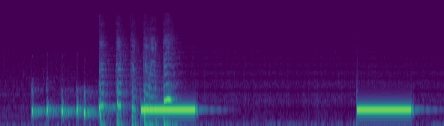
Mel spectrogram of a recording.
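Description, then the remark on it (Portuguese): Phone keypad beeps and clicks lead into a ringing tone: a steady one-second tone, a long silent pause, then the same tone again, with no one answering. No voices. “atende essa porra, seu viado!”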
